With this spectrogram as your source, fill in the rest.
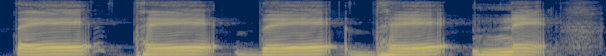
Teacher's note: तू यानी ते वर्गीय वर्ण, ते थे दे धे ने, इन सब का उच्चारण स्थान दंत होगा। फिर ले का उच्चारण स्थान भी दंत है, और से सर्प का से है, सीकर का से है, इसमें उच्चारण स्थान दंत माना जाता है।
